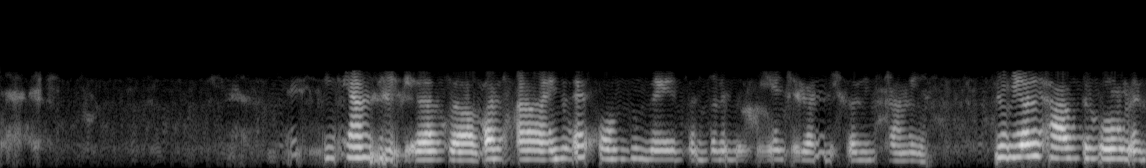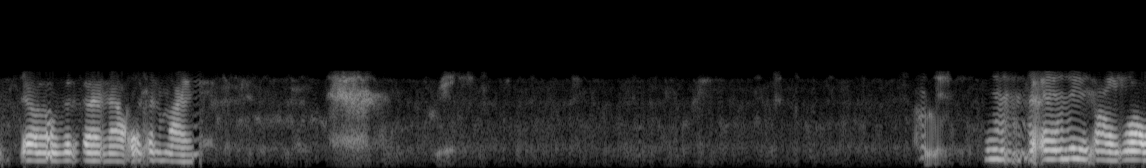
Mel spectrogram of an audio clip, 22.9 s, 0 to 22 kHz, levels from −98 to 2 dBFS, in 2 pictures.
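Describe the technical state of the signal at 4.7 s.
At 4.7 s the speech is running through a Codec 2 vocoder, as it does across the whole clip. Only pitch, voicing, energy and a spectral envelope survive, rebuilt from sine waves, so it sounds buzzy and robotic, fitting a 2.4 kbit/s mode. A spectrogram shows neat harmonic stripes between 200 Hz and 3.4 kHz with nothing above 3.5 kHz.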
